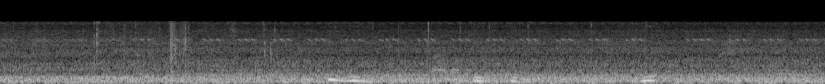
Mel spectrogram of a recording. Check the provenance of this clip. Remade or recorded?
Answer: recorded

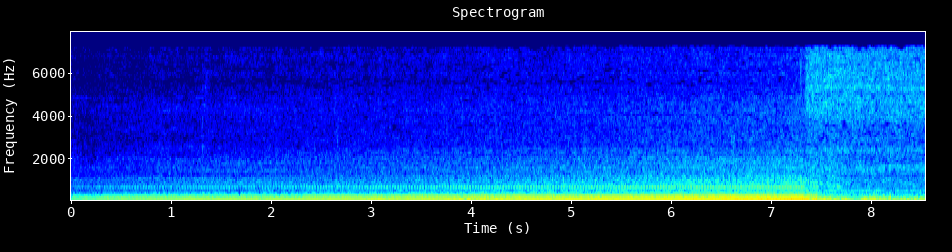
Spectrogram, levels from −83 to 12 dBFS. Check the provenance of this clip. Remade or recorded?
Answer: recorded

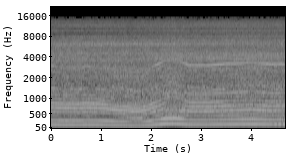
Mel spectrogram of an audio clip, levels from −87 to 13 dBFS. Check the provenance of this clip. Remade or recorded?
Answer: recorded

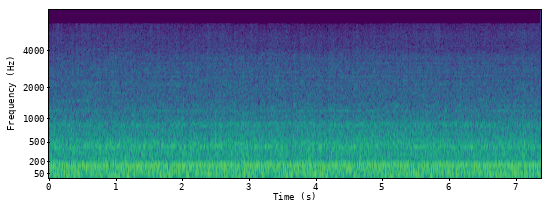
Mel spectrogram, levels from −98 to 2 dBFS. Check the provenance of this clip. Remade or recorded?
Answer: recorded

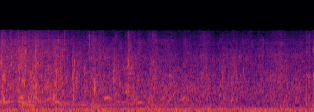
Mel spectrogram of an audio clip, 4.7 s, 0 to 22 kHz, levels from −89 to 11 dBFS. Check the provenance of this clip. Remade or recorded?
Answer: remade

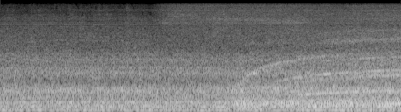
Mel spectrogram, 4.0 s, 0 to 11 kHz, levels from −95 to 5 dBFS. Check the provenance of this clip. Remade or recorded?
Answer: recorded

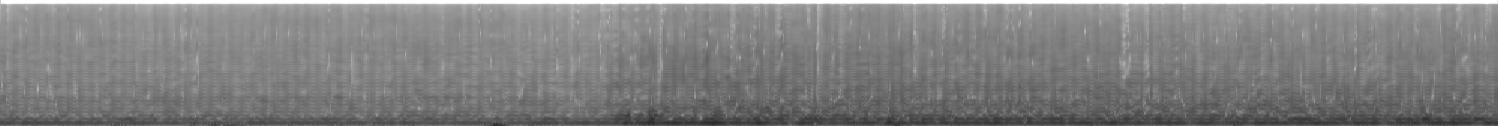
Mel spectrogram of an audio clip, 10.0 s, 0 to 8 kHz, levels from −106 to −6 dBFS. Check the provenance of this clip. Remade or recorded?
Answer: remade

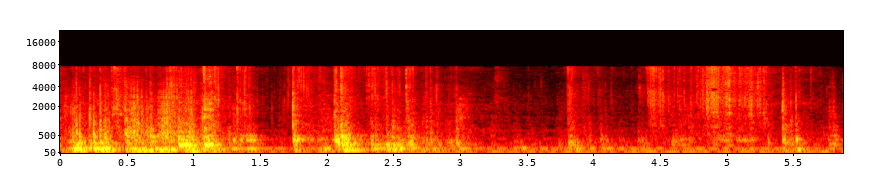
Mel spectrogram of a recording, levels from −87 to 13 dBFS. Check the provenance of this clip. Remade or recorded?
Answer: recorded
